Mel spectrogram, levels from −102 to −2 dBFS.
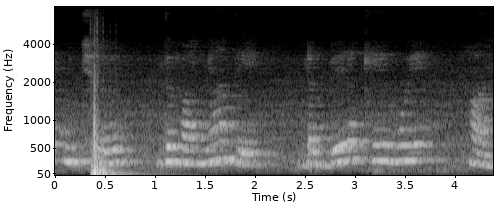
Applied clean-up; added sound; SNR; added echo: none; Knock / Wood; 0 dB; reverberation time 0.7 s.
